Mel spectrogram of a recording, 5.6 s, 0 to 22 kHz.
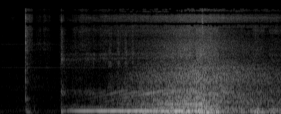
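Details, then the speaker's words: Holmes HABF-20 box fan (Feb 1997), seller's note said "hums". Startup on high: a click, then the motor hum rising into a growing air rush; normal start, with dogs snoring in the background. "We'll start with high speed. And once again, we have the dogs snoring directly above me. Hopefully we can hear the startup over that and not get it confused."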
